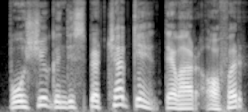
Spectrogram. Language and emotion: Kashmiri, neutral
